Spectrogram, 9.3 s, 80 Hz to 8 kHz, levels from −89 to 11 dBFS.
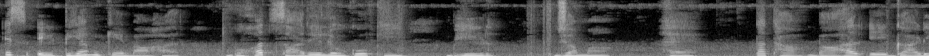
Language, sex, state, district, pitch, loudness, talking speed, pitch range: Hindi, female, Madhya Pradesh, Katni, 185 Hz, -18 LUFS, 95 wpm, 170-215 Hz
